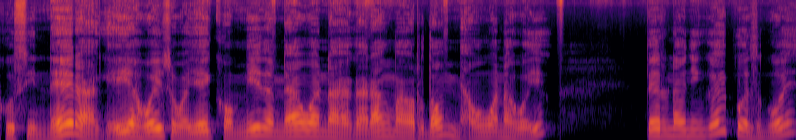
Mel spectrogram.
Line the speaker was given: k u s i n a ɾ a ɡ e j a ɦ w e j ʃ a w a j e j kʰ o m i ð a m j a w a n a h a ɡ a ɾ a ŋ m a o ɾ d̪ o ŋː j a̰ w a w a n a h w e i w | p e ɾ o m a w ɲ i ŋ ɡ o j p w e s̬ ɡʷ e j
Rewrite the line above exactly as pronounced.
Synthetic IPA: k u s i n e ɾ a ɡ e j a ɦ w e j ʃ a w a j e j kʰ o m i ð a m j a w a n a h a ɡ a ɾ a ŋ m a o ɾ d̪ o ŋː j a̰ w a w a n a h w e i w | p e ɾ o n a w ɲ i ŋ ɡ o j p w e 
